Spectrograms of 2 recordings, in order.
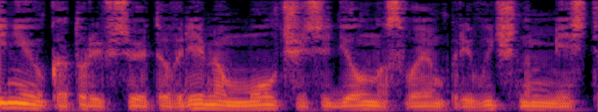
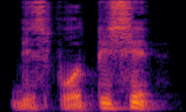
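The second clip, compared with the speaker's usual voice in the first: plain reading voice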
